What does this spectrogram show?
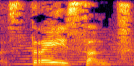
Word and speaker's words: Стрейзанд: В нынешней версии программы Siri произносит фамилию Стрейзенд через букву «З», через звук «З», тогда как на английском языке она читается через мягкий звук «С» – Стрейзенд.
